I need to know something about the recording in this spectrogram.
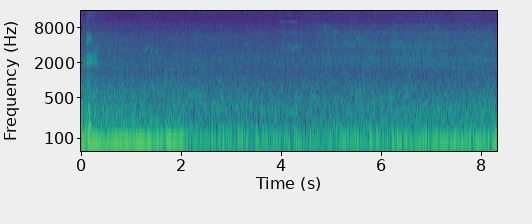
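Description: Low, steady rumble of a vehicle engine running out of sight, dropping a little in level about two seconds in, with a few faint high chirps over it.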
